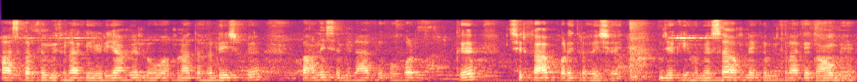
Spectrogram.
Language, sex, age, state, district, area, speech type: Maithili, male, 45-60, Bihar, Sitamarhi, rural, spontaneous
